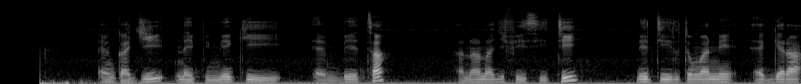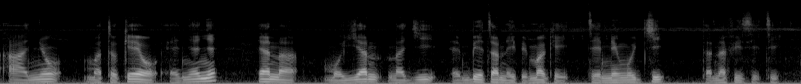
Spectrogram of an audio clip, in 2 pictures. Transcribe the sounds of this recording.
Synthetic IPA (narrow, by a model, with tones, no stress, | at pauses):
ɛ˨ŋka˨d͡ʒi˦na˨i˨pi˨me˦ki˨ɛ˨mbe˦ta˦a˨na˦na˨d͡ʒi˦fi˨si˨ti˦ | ne˦ti˦ltʊ˦ŋa˦nɪ˦ | ɛ˦ɡɛ˦ɾa˦ʔa˨ɲo˦ | ma˨to˨kɛ˦ɔ˨ɛ˨ɲɛ˦ɲɛ˦ | ja˦na˨ | mo˨ja˦nna˨d͡ʒi˦ | ɛ˨mbe˦ta˦na˨i˨pɪ˨ma˦kɪ˨ | te˨nɪ˦ŋo˦d͡ʒi˦ | ta˨na˦fi˨si˨ti˦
